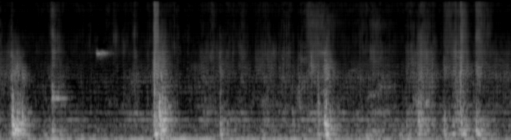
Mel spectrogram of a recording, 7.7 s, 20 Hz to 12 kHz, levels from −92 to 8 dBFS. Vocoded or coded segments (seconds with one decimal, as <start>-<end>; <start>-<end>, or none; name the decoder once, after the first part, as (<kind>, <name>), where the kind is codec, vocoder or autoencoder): 0.0-7.7 (vocoder, BigVGAN v2)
